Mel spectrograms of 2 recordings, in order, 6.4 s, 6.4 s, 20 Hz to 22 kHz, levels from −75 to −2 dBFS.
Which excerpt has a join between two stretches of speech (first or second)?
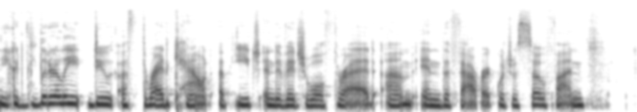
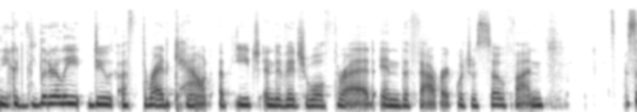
second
